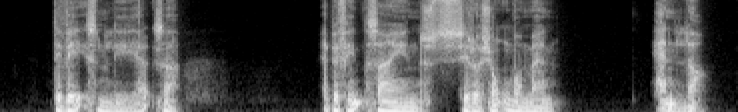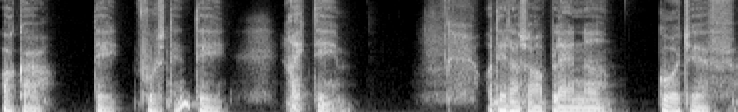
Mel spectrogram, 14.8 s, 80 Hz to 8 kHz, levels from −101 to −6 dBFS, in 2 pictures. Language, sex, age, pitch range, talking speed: Danish, male, 60-79, 80-95 Hz, 100 wpm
